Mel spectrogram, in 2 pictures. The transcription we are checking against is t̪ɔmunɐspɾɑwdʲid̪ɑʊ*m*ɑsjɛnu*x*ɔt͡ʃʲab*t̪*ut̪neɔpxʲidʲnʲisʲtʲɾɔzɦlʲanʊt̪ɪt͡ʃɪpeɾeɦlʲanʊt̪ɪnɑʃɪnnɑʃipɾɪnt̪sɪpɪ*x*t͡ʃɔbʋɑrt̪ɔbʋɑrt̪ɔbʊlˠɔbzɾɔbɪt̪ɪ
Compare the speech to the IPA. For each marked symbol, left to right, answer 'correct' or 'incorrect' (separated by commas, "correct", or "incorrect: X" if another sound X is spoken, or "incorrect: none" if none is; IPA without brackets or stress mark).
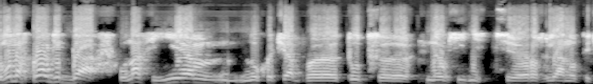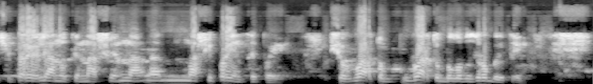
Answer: incorrect: n, correct, correct, incorrect: ʃ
